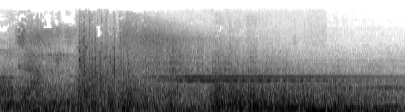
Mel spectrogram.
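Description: Loud thunder-like rumble with rushing noise, a horror sound effect, swelling in the middle. Eerie held tones of scary soundtrack music join it about two seconds in.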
